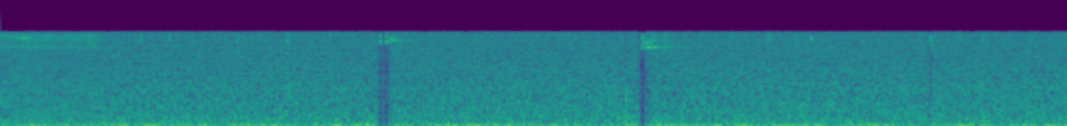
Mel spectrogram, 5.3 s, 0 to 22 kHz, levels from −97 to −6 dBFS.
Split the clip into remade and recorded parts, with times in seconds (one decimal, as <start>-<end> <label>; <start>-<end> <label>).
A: 0.0-0.5 remade; 0.5-5.3 recorded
